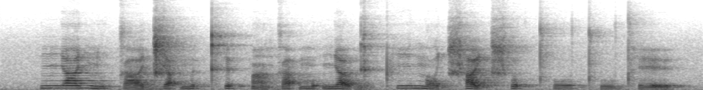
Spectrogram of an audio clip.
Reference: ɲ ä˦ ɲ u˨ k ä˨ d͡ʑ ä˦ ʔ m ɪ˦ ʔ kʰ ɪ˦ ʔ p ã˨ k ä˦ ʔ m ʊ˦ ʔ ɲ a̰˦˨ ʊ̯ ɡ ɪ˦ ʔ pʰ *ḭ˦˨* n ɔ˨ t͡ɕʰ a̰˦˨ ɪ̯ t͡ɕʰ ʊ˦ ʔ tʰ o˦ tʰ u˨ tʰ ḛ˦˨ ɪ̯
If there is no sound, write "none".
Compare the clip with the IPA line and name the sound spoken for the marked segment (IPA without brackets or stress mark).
i˦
